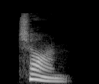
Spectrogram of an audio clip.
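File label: "charm", American English, female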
